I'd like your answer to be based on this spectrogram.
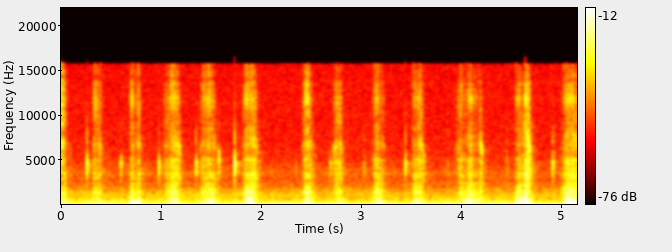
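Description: A red-handled metal engraving stylus scratches fine lines into a flat, thin, solid black-coated copper-foil scratch-art board partly covered by white paper, with a hand resting on the paper. Short, quiet, dry rasping strokes repeat in an irregular rhythm, each a bright scratchy burst with a faint low hum underneath.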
